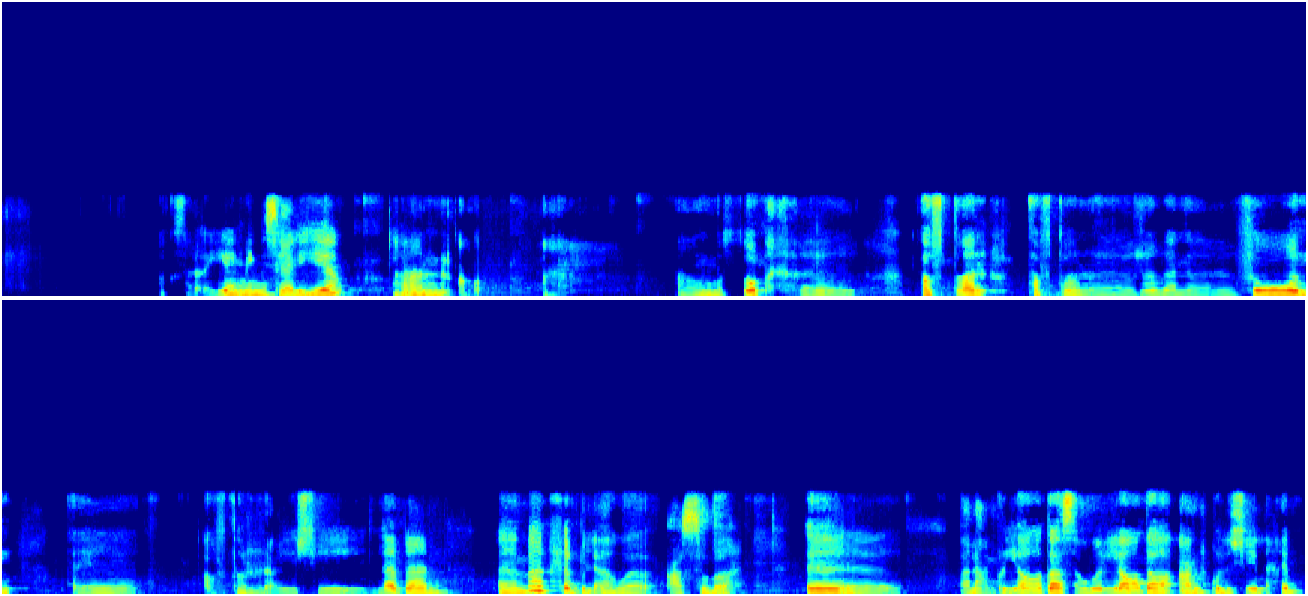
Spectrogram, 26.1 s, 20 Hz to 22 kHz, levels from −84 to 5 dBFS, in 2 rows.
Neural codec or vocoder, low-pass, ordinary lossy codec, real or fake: codec, 16 kHz, 2 kbps, X-Codec, HuBERT features, trained on balanced general audio; none; none; fake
